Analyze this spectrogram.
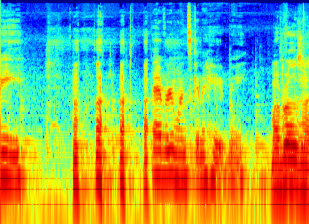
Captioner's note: laughter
